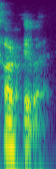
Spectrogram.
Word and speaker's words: Jorge: for people from here, it's very difficult to pronounce Jorge. Jorge is difficult. Okay. It's difficult. Then when I speak in English, sometimes I said George, but no, I prefer Jorge.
